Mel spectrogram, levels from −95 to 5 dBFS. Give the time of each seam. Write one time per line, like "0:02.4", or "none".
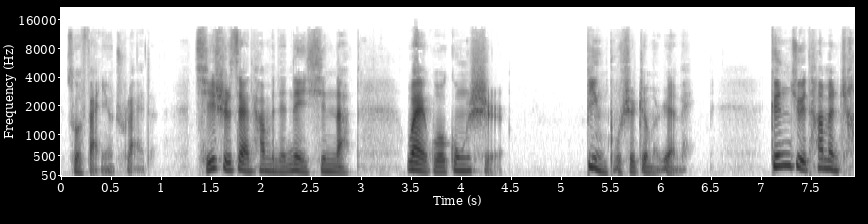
none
